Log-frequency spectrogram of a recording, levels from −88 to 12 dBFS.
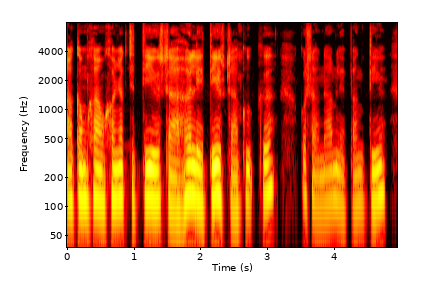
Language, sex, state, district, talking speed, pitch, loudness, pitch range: Wancho, male, Arunachal Pradesh, Longding, 180 wpm, 120 Hz, -18 LUFS, 110-125 Hz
